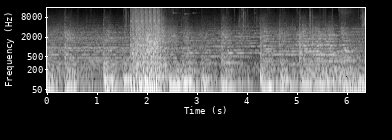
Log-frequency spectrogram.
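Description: Gunfire from an AK rifle in the Metal Gear Solid 3 video game, repeated bursts of shots with a louder dense burst early on, heard over continuous in-game ambience and no talking.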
